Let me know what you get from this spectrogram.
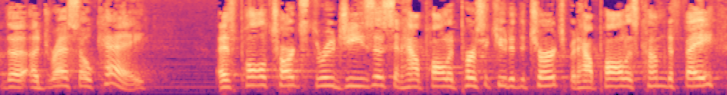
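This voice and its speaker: A man preaching a sermon, retelling a scripture story in a conversational way and quietly acting out the lines of its people. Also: high voice, creaky. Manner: conversational, acts out dialogue in quiet asides. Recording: reverberant hall with mains hum.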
